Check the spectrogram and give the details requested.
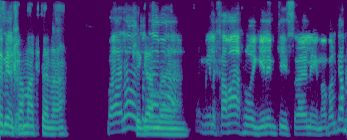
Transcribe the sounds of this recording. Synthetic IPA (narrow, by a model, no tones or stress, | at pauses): emilχamakt̪ana | baloʃeɡammilχamaːnaχnuʁeɡilimkeisʁaelimavalɡam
